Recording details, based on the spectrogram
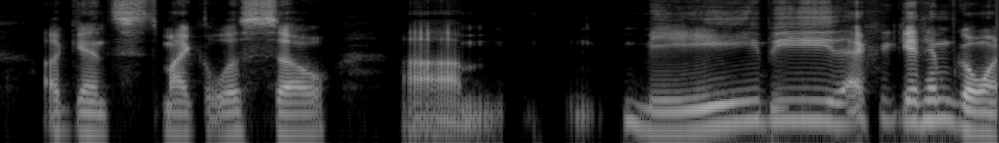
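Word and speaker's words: Mikolas: Michaelis.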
